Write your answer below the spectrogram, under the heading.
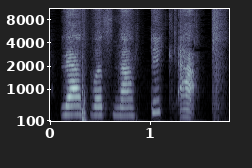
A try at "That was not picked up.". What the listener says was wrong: Get the not. The not is more important. That was not picked up.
